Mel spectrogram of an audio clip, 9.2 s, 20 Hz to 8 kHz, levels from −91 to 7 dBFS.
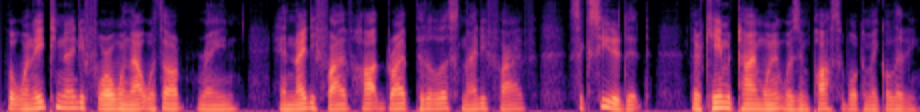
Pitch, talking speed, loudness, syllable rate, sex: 125 Hz, 200 wpm, -19 LUFS, 6.1 syllables/s, male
